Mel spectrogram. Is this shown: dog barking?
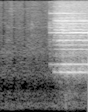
no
